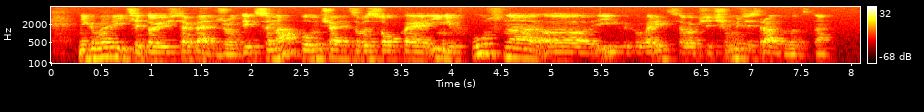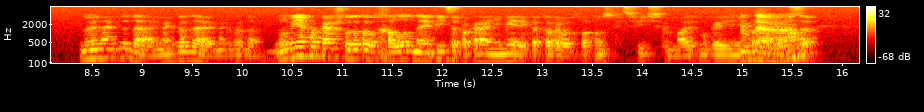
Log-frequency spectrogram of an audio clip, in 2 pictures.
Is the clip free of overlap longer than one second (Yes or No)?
Yes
